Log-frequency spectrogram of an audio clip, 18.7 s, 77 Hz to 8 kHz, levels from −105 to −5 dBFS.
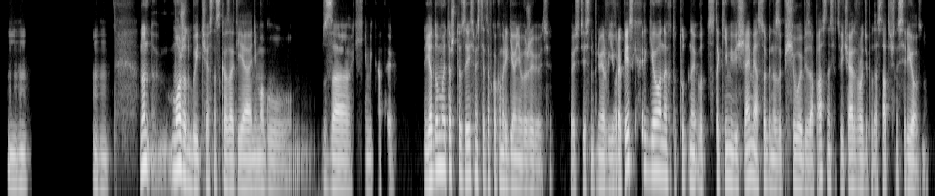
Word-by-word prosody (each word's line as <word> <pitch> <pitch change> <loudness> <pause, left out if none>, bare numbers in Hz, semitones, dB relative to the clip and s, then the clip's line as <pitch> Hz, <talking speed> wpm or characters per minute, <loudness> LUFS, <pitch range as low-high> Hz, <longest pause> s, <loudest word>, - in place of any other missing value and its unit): Мгм. 105 0 -6 1.3
Мгм. 95 -1 -9 0.6
Ну, 155 - +3
н 175 - -2 0.2
может 150 - +6
быть, 100 -2 -1
честно 100 0 -3
сказать, 95 -1 +1
я 95 -1 +4
не 95 +1 -4
могу, 90 -2 -6
м, 205 +1 -21 0.3
за 95 -3 +3
химикаты. 95 -1 -12 0.6
Но 115 - -3
я 125 +2 +8
думаю, 155 +3 +3
то, 155 - +2
что 150 -2 -2
в - - -3
зависимости 130 0 +1
это 120 0 -5
в - - -17
каком 115 - -2
регионе 100 -2 -1
вы 90 0 -3
живете. 90 -2 -6 0.4
То - - -5
есть - - -6
если, - - -4
например, 100 -1 -1
в - - -11
европейских 150 - +2
регионах, 145 -4 +2
то - - -13
тут 120 -2 -8
нав 110 -2 0
вот 100 -1 -8
с - - -2
такими 115 -1 -2
вещами, 115 +4 +1
особенно 105 -1 -2
за 95 0 -3
пищевую 100 -2 0
безопасность, 105 +6 -1
отвечают 100 -1 0
вроде 95 0 -2
бы - - -13
достаточно - - -3
серьезно. 95 -4 -1
100 Hz, 160 wpm, -25 LUFS, 95-125 Hz, 1.3 s, я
